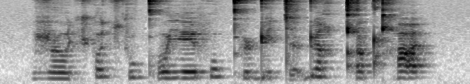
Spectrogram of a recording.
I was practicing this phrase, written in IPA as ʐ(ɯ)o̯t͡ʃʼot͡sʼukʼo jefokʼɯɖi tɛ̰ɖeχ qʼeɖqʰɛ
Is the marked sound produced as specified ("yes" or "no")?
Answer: no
